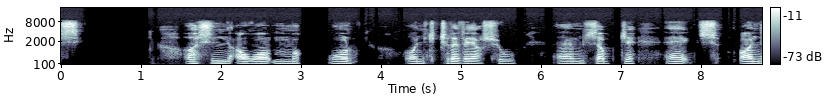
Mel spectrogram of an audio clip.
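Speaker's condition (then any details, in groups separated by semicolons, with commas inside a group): Cerebral palsy; unable to walk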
